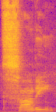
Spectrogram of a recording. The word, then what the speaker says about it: Tzadi: Ayin, Pei, Tzadi, that's a TS sound.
